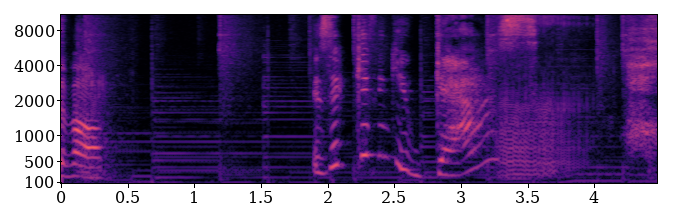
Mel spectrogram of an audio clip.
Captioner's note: man farting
